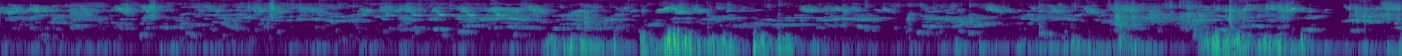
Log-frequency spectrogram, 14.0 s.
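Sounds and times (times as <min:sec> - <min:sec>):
birds chirping and calling: 0:00.0 - 0:14.0.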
